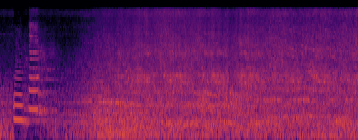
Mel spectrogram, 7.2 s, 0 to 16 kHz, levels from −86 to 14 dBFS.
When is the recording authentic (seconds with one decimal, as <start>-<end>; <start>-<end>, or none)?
0.0-0.5; 1.2-1.9; 5.3-7.2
